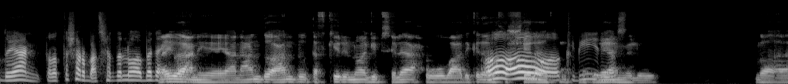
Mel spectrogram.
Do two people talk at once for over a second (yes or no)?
yes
